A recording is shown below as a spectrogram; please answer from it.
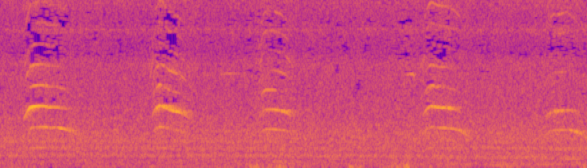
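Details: Faint, thin meows from cats, about four short falling cries spaced roughly a second apart, partly masked by a heavy low rumble and soft thumps.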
